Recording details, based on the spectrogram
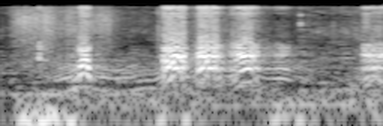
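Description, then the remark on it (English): A dog named Lightning gives a series of short, sharp barks and yips in irregular bursts, mid-pitched and fairly loud, over a low background rumble. “Or rather, we think he's a dog, on account of he slightly resembles one.”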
